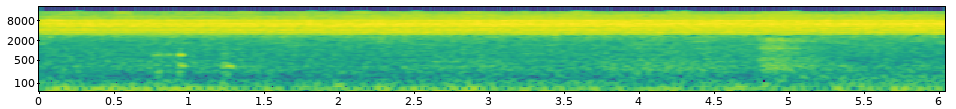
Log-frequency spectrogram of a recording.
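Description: Steady, high-pitched chorus of insects shrilling without a break.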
